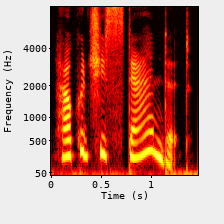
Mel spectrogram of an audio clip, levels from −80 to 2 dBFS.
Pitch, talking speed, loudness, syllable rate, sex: 255 Hz, 205 wpm, -18 LUFS, 3.5 syllables/s, female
